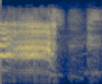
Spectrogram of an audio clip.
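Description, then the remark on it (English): A voice imitates a woman's loud, shrill, blood-curdling scream as she is loaded onto a roller coaster, holding it for about half a second before breaking into two shorter, fainter strained cries. “She screams blood-curdling scream.”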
